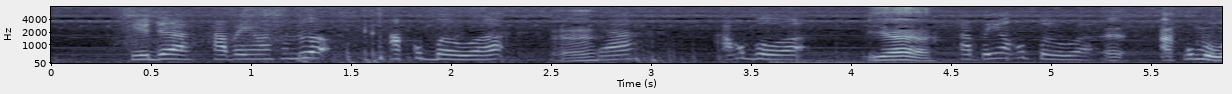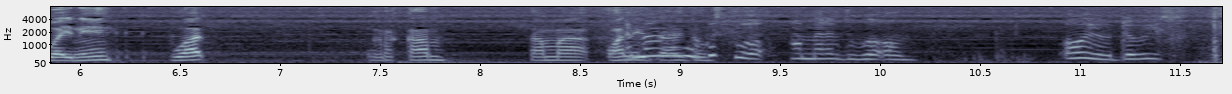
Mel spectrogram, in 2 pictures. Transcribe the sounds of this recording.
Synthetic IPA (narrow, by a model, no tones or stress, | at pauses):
jaudakapajaŋmasanduaʔakubawaʔ | əja | akubawaʔijakapajaŋakubawaʔakubawainɪb̥uat̪̚ | rəkamsamawannimt̪ait̪ubɪsd̪uaʔkamaɾad̪uaʔɔm | ojaudawis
